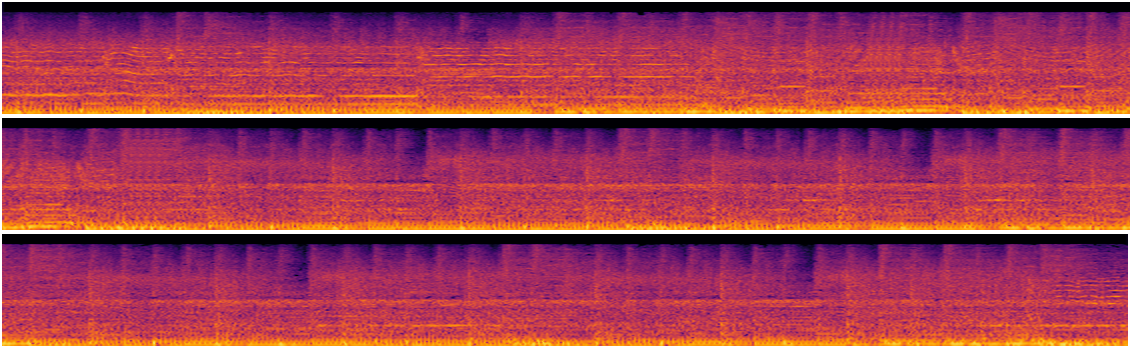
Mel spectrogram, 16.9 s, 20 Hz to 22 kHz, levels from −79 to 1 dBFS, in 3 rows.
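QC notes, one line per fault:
4.37–4.51 s and 6.32–6.46 s, repeated buffer: twice, fresh audio failed to reach the output in time, so the device replayed its last block three extra times. Each block lasts about 46 ms, which fits a 2048-sample buffer. The same fragment sounds four times in a row, with a hard join at each repeat, giving a stutter of about 0.14 s. Because the repeats push the audio later rather than replacing it, nothing seems to be lost.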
